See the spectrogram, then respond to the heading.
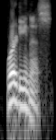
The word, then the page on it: wordiness: American English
